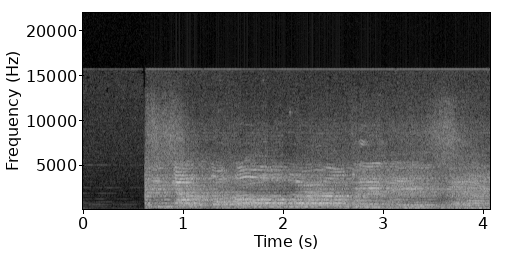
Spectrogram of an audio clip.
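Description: Choral music: a choir singing, coming in suddenly about half a second in after a faint held note.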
